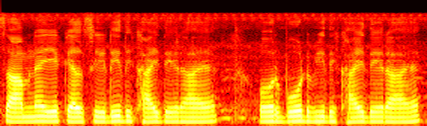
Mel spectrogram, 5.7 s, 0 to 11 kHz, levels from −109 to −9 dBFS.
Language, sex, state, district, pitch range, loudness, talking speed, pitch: Hindi, male, Jharkhand, Deoghar, 120-130 Hz, -17 LUFS, 145 wpm, 125 Hz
